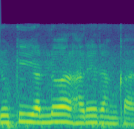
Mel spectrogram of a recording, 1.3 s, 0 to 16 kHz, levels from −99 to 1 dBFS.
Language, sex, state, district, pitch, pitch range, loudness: Hindi, male, Bihar, Supaul, 195 Hz, 180-210 Hz, -13 LUFS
